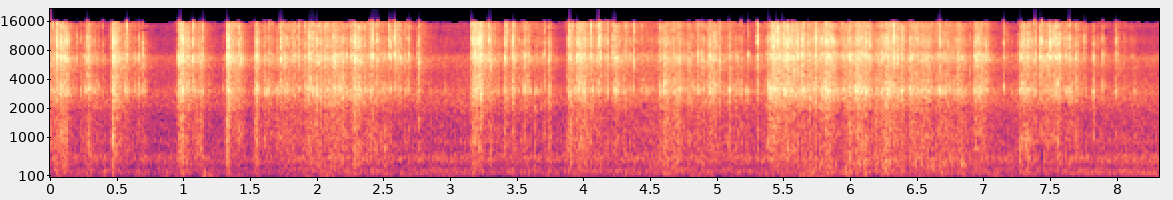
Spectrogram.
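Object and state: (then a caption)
Crinkly foil-lined chip bag. Fingertips tap, press and crush a blue Lay's crisp bag, a hollow foil-lined plastic bag partly filled with chips, while a yellow bag sits untouched nearby. Dense, bright crinkling and crackling comes in quick, dry bursts with almost no low end and very short decay, sustained throughout.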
